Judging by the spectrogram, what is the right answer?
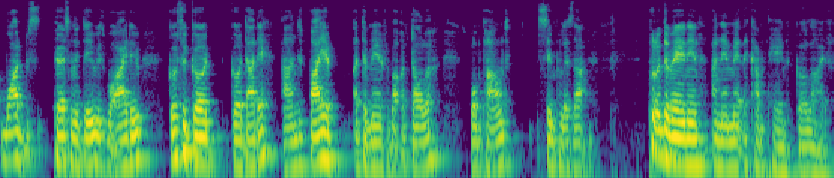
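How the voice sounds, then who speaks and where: A man talks fairly quickly at a medium pitch with ordinary pitch variation, his voice somewhat breathy, with audible room echo. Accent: British. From UK. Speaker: online business coach. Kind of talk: tutorial. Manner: fast.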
